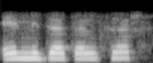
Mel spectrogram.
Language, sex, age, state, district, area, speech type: Telugu, female, 30-45, Andhra Pradesh, Eluru, urban, conversation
